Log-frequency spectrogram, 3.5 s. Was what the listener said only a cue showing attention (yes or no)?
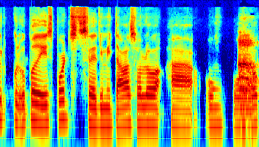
no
